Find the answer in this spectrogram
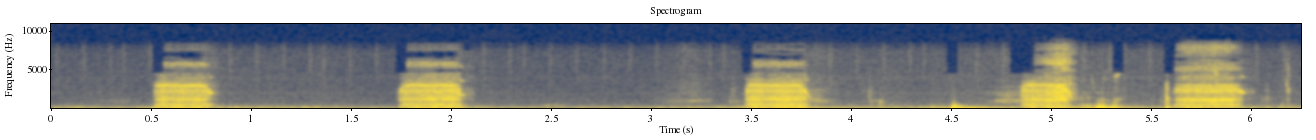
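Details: Bonded wild barn owls inside a nest box late at night, October 2024, following mating; coarse hissing shrieks in five bursts with soft clicks and shuffling between the last ones.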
